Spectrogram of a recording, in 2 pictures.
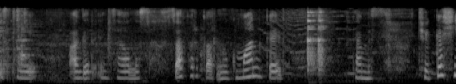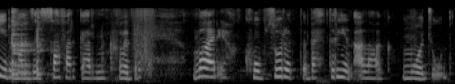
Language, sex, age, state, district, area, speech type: Kashmiri, female, 18-30, Jammu and Kashmir, Bandipora, rural, spontaneous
